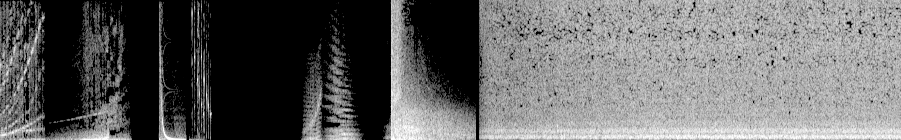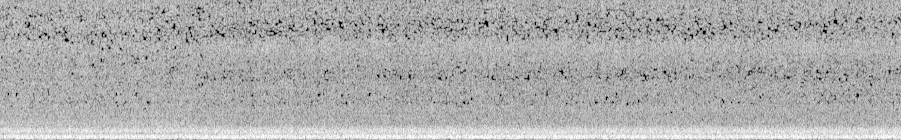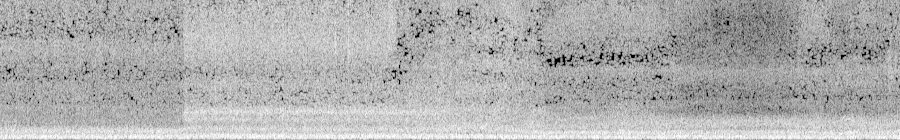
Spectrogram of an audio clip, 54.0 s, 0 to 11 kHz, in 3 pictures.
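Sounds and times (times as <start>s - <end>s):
river rapids roaring: 39.8s - 54.0s.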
